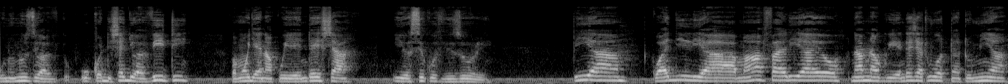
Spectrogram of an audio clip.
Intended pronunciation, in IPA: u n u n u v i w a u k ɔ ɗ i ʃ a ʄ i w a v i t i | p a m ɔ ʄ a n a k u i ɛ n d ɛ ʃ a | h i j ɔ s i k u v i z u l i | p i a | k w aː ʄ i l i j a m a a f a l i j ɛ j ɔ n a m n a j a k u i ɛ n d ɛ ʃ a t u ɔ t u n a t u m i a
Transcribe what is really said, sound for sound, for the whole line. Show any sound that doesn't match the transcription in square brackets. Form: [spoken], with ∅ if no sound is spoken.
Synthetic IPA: u n u n u [z] i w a u k ɔ ɗ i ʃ a ʄ i w a v i t i | p a m ɔ ʄ a n a k u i ɛ n d ɛ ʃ a | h i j ɔ s i k u v i z u [ɾ] i | p i a | k w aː ʄ i l i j a m a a f a l i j [a] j ɔ n a m n a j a k u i ɛ n d ɛ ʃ a t u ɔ t u n a t u m i a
